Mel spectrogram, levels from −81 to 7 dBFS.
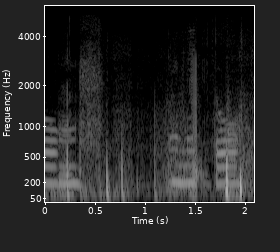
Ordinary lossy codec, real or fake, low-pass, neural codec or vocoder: AAC, 24 kbps; real; 5.4 kHz; none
